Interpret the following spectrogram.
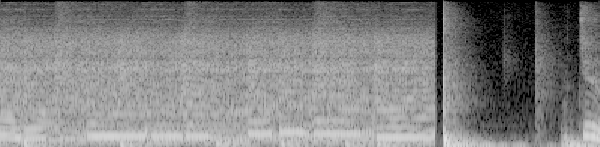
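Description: A punk rock chorus with drums and guitars, over which an electric bass plays a high melodic octave riff high up the neck on its high string instead of low root notes. The music stops abruptly about three seconds in.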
